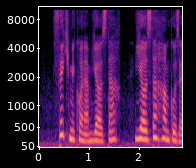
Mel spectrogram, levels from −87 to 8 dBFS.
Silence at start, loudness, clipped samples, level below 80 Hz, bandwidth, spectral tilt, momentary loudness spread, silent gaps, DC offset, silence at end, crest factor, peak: 0.3 s; -18 LUFS; under 0.1%; -40 dBFS; 10.5 kHz; -5.5 dB/octave; 8 LU; none; under 0.1%; 0 s; 18 dB; 0 dBFS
